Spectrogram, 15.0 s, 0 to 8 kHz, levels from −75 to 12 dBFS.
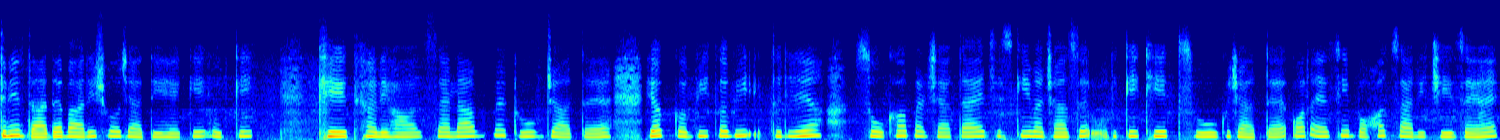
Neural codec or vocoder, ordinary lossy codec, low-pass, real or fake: codec, 16 kHz, 0.9 kbps, LongCat-Audio-Codec; none; none; fake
